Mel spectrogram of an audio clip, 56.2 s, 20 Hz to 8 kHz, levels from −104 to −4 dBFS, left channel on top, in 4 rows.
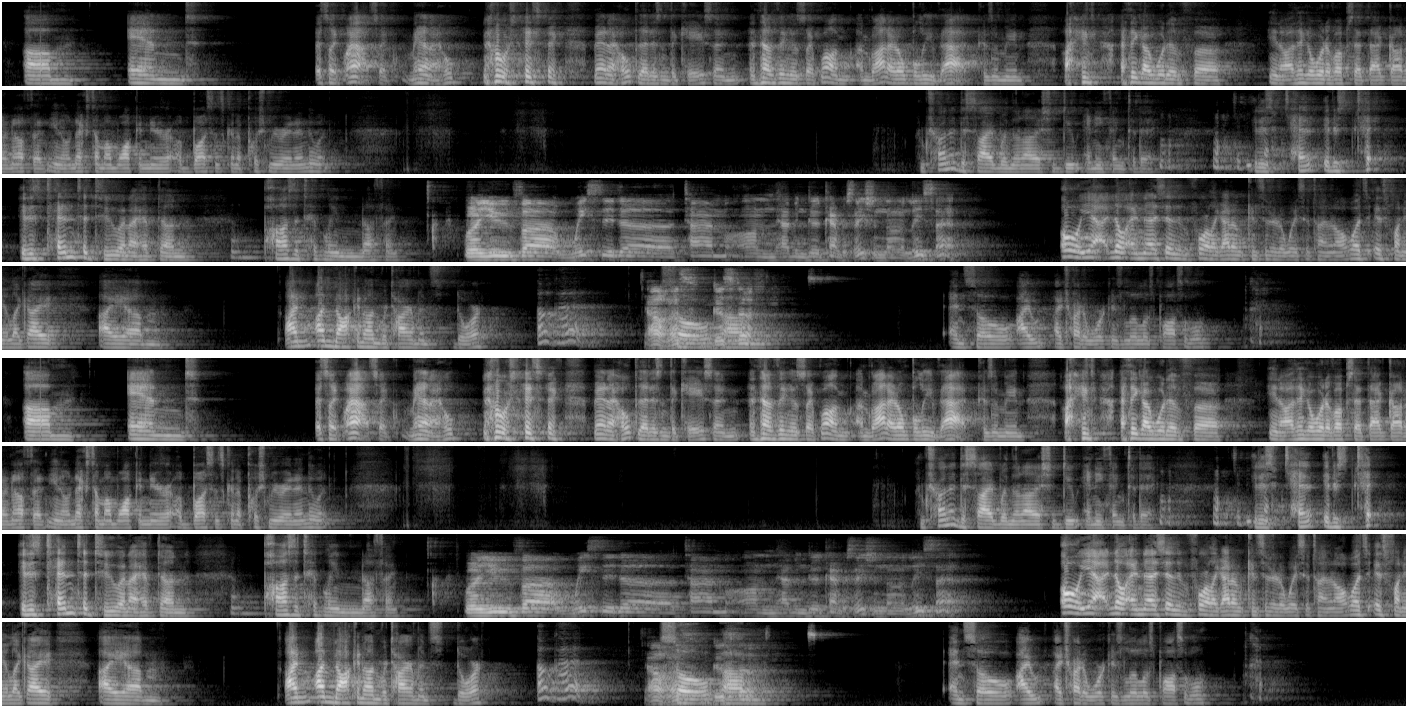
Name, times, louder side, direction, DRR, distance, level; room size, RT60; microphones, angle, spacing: voice 1, 0.2-0.7 1.2-2.0 3.1-4.5 4.8-12.2 12.7-17.3 23.2-25.6 26.6-27.8 28.3-29.9 30.7-32.0 38.7-42.6 43.1-43.7 44.9-46.9 48.7-49.7 50.2-50.3 51.6-54.2, right 4 dB, 80° right, 14 dB, 1.1 m, -35 dB
voice 2, 26.1-26.8 30.4-30.6 47.5-48.0 54.5-54.7, right 3 dB, 45° right, 5 dB, 3.3 m, -46 dB
voice 3, 32.7-37.6 48.5-49.6, left 2 dB, 55° left, 8 dB, 2.2 m, -38 dB
26.0 x 17.0 x 9.8 m, 0.98 s
head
